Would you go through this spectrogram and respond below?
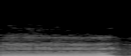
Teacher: when we go v, that's when we can start to feel vibrations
